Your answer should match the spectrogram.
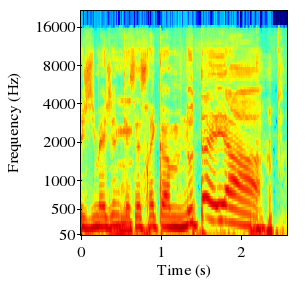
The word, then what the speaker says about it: Nutella: Nutella. – Nutella. – Nutella. – Nutella. – Nutella. Faut mettre l'accent sur le T. – Ouais. – Nutella.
